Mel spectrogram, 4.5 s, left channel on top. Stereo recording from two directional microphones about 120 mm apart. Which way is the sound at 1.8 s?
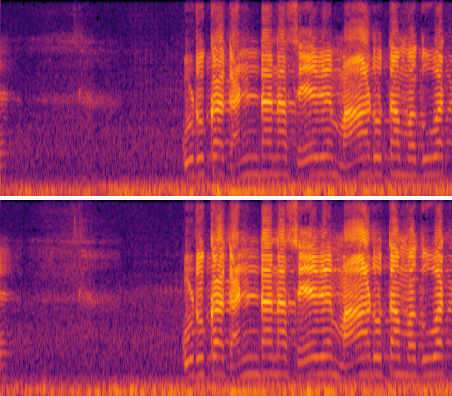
15° right (ahead or behind).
